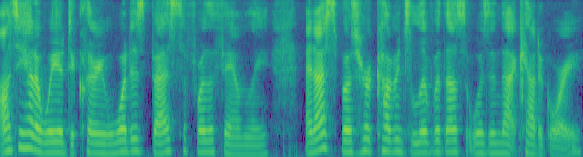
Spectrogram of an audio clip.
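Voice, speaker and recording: A woman speaks in a plain, everyday voice at a medium pitch, at a fairly quick pace. Her intonation is fairly even, and the recording is very clean with a silent background. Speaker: teacher reading a novel aloud. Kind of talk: literary audiobook reading. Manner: measured, storytelling narration with shifts of voice for each character's dialogue.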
